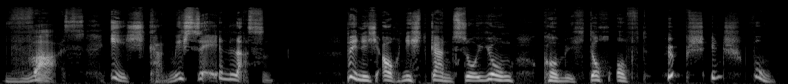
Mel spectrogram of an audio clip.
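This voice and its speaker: A woman's voice: lowish voice, sing-song, slow pace, a bit bright, husky, dry recording, studio quality, exaggerated voice. A woman voicing a vain, blustering old male tsar with a pompous, threatening manner. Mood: boastful.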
